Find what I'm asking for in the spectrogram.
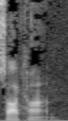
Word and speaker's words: Satan: And the Hebrew pronunciation is Satan. Yeah. The Satan.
